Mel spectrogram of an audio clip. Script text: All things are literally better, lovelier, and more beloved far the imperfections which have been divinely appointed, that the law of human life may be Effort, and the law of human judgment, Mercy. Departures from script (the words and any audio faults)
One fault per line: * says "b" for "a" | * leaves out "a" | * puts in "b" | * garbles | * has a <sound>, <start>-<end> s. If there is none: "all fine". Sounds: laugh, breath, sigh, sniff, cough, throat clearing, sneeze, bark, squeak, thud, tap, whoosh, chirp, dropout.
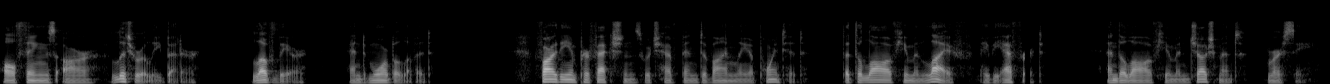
* has a dropout, 10.2-10.3 s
